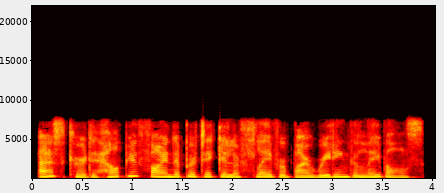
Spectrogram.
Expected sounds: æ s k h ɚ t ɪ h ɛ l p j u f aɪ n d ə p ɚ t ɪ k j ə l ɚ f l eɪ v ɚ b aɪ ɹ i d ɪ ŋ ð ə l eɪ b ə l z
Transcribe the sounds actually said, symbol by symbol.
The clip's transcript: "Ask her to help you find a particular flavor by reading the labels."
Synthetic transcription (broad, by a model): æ s k h ɚ t ɪ h ɛ l p j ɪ f aɪ n d ə p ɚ t ɪ k j l ɚ f l eɪ v ɚ b aɪ ɹ i d ɪ ŋ ð ə l eɪ b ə l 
